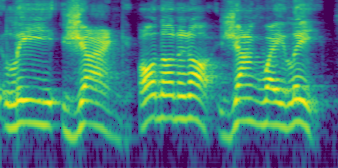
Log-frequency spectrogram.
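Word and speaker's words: Zhang Weili: no Zhang Wei Li in the Chinese culture and I only know this from when I commentated out in uh China the the two-syllable word goes second because it used to be Wei Li Zhang but apparently the way you put he put Zhang wayley that's apparently so but still either way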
